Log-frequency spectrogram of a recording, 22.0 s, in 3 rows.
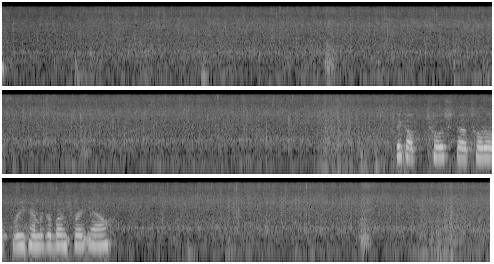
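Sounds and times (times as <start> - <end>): patties sizzling on a griddle: 0.0 - 22.0.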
